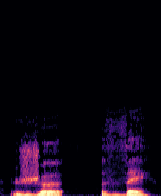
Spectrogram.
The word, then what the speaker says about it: vais: Okay, so remember, final S not pronounced here. Je vais. Okay, when you combine this AI, you get the sound E, really open.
